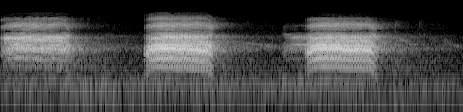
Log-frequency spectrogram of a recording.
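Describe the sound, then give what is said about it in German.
Three loud, harsh raven caws ring out one after another at a steady pace, each about half a second long and separated by short pauses, with no talking. “Und sie heißt Der Rabe mit dem silbernen Schnabel.”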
